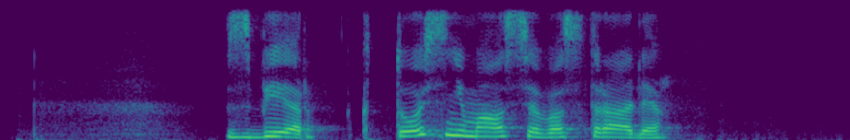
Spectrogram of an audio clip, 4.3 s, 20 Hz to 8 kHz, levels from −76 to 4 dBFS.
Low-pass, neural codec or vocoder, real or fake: 7.2 kHz; none; real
